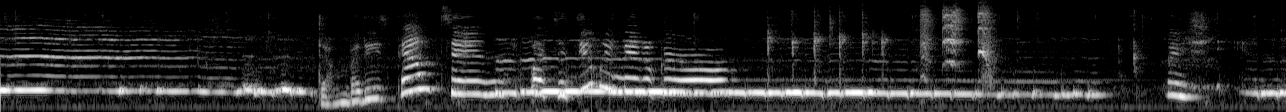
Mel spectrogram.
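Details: Staffordshire Bull Terrier pups, five and a half weeks old, from Jenny's litter, indoors. Long drawn-out whines hold a steady pitch, dipping and rising briefly midway. Some softer chatter and small noises sit underneath.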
